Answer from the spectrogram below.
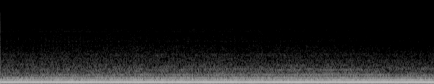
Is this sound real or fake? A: real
